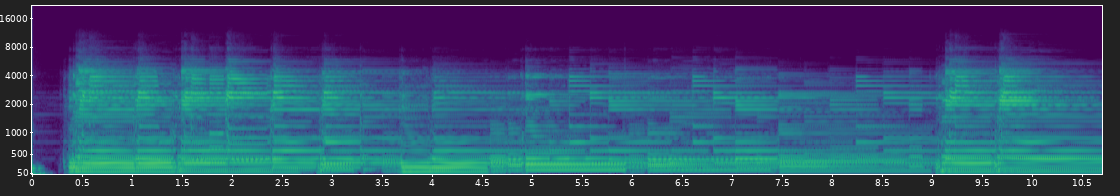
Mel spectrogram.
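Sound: electric guitar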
